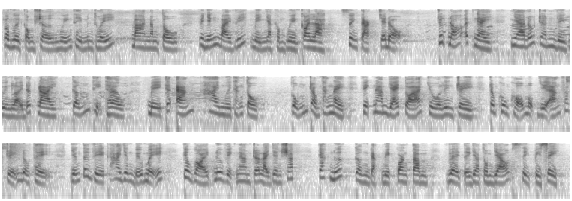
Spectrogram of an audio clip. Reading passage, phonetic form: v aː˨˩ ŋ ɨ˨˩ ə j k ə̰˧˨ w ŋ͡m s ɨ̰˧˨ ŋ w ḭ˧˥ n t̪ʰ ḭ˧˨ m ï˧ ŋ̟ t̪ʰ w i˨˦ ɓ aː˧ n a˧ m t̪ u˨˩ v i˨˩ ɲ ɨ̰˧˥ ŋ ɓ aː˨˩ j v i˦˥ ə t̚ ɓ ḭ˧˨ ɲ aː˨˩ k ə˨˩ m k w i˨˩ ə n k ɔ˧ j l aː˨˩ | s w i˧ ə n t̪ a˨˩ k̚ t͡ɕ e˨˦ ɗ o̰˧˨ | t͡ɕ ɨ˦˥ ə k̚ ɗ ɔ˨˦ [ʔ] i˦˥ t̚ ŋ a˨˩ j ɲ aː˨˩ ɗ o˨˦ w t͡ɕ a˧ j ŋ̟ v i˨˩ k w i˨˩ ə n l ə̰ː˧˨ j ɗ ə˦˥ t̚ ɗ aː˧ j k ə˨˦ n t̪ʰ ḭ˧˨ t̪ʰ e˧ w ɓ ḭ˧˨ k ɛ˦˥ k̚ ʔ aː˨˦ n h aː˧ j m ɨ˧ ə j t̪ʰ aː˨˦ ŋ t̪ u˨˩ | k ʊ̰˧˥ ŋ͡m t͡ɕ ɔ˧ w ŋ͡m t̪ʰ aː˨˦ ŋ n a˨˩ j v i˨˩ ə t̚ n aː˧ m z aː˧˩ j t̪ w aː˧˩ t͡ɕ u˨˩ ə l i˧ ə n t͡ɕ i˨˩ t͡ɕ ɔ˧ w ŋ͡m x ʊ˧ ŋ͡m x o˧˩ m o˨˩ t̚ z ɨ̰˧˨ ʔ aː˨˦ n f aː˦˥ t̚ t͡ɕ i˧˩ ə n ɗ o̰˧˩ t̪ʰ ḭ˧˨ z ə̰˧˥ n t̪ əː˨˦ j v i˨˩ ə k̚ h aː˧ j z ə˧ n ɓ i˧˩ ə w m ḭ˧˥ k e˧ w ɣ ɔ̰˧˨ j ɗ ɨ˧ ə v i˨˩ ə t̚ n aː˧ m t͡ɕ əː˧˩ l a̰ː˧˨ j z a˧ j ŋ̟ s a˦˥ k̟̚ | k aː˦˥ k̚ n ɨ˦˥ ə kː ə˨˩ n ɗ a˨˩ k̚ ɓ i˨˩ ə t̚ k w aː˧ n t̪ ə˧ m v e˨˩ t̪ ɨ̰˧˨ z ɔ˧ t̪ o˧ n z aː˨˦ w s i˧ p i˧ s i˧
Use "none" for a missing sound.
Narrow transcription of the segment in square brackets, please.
ʔ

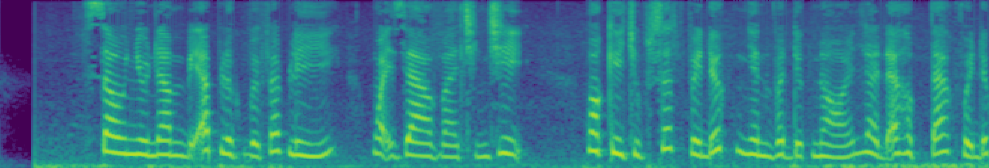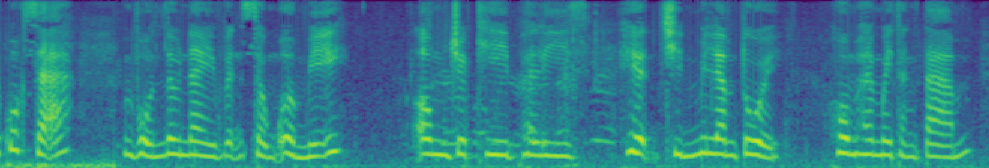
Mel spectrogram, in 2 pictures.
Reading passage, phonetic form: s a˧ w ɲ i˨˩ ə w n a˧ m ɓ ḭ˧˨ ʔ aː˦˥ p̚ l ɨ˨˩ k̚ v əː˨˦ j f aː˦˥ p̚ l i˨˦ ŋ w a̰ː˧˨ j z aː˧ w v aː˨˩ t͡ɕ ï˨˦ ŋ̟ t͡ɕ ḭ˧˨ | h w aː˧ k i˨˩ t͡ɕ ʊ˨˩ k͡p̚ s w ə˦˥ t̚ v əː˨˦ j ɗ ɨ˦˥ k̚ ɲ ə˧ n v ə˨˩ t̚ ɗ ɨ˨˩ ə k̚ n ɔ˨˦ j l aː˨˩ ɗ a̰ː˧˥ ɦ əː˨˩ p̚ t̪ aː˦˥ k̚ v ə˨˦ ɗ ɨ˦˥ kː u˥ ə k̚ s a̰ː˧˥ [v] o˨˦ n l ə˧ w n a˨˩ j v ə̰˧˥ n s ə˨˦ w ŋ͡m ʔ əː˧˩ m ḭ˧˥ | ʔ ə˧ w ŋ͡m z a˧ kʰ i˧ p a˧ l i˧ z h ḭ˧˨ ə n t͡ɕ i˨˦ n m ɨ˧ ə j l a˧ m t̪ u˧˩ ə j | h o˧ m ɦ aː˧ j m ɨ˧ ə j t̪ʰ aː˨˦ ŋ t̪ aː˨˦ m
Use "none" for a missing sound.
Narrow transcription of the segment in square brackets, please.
v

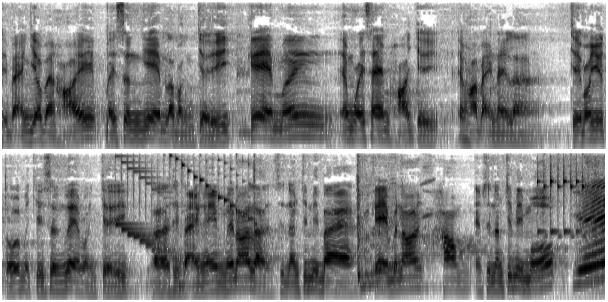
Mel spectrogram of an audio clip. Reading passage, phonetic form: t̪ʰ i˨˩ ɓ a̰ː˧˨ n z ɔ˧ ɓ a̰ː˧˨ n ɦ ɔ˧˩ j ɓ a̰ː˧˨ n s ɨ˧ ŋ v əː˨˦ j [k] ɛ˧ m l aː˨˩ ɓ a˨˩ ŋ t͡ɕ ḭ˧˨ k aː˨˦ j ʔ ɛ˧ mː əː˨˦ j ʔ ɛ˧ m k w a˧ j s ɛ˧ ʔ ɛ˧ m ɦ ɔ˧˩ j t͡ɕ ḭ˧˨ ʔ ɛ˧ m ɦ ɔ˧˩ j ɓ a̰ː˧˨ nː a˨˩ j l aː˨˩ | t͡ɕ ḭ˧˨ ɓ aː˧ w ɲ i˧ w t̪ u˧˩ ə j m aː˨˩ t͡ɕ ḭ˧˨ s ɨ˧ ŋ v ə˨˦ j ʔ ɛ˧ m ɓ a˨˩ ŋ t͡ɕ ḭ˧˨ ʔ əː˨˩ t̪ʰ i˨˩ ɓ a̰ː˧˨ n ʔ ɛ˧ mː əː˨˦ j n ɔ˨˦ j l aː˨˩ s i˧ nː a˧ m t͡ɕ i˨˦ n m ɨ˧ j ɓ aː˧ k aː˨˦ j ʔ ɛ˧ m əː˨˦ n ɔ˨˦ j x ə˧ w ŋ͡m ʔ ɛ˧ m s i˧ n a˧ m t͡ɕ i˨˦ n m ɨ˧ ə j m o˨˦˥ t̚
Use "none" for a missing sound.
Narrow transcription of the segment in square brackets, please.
ʔ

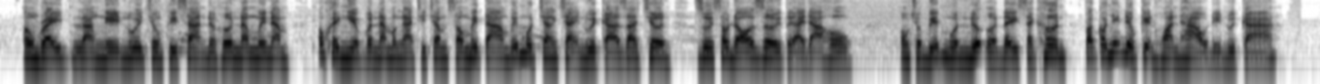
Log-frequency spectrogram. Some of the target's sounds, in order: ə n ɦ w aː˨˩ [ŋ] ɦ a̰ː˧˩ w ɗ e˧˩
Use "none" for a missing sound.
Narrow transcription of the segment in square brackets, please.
n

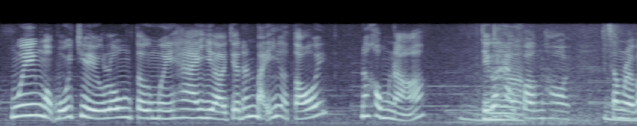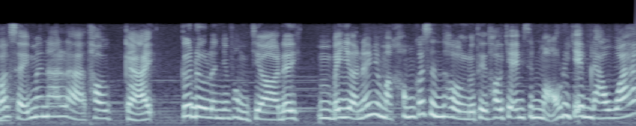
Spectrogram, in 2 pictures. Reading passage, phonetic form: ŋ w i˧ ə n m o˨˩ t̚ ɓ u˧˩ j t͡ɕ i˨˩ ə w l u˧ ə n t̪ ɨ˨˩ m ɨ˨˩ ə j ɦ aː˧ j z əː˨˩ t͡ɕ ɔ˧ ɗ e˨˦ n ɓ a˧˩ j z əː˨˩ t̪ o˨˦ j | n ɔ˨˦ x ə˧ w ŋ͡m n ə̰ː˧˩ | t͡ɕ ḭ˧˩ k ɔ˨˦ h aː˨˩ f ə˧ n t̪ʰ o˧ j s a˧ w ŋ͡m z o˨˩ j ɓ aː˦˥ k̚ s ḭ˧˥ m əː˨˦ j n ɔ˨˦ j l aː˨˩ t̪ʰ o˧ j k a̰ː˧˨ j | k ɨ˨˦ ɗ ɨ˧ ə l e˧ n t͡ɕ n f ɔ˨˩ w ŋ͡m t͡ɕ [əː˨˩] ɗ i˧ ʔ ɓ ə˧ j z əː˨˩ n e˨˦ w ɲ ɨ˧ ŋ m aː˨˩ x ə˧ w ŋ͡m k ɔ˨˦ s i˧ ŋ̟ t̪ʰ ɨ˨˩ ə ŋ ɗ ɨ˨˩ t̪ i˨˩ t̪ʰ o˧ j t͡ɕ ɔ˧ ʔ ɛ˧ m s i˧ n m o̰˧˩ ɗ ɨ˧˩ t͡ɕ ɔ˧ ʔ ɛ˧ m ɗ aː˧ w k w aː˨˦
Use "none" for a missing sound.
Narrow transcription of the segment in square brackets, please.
əː˨˩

